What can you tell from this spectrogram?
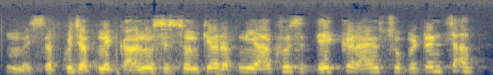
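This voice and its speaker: An actor playing a desperate young village informant who pleads, swears oaths and speaks emotionally, in an old film melodrama. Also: male voice, high-pitched, quick pace, slight background noise, lightly acted. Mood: pleading. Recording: dull old film soundtrack.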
